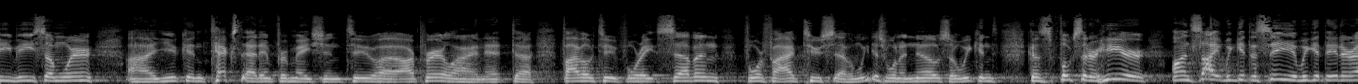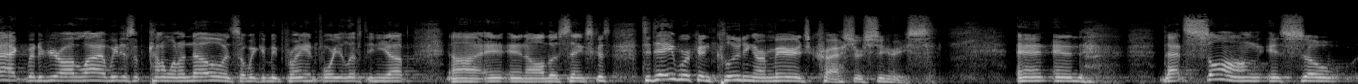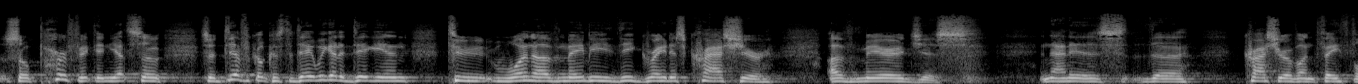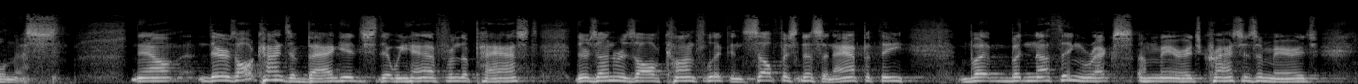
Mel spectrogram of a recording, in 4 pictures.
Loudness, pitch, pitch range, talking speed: -23 LUFS, 155 Hz, 145-170 Hz, 155 wpm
